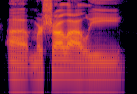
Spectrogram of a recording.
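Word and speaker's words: Mahershala Ali: Mahershal Ali, am I saying his name correctly? – Yeah, for Moonlight.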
